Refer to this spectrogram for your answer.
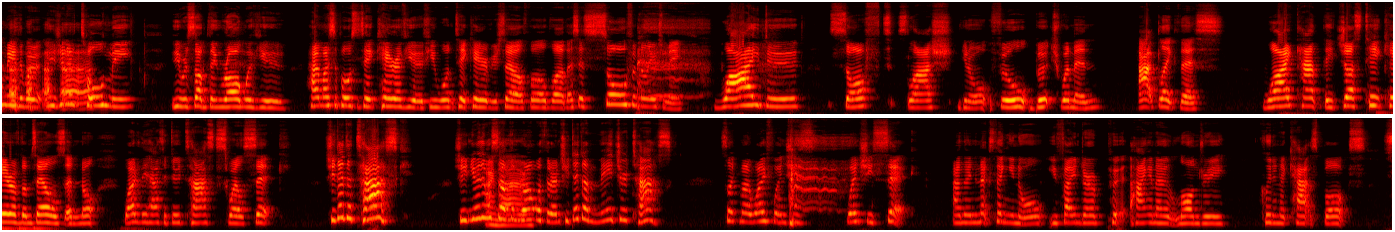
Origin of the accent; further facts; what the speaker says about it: United Kingdom; as a Brit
